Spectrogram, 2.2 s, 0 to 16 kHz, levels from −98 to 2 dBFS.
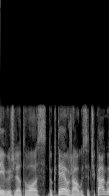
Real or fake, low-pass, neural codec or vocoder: real; 7.2 kHz; none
